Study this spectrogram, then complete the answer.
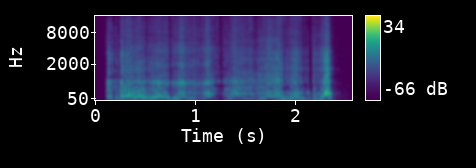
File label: zipper small case open slow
